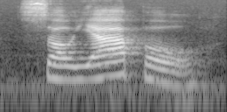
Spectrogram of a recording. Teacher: Long O doesn't glide into a W.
